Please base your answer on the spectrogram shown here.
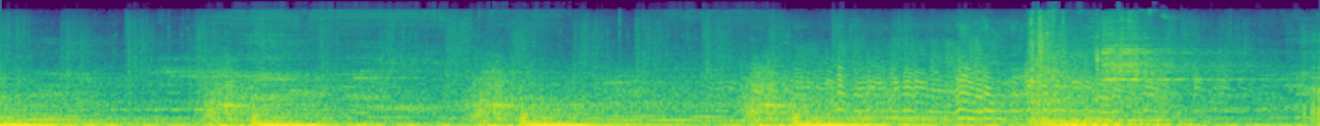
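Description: Insect-like buzzing of a mosquito in the dark fantasy game Darkest Dungeon, a steady drone that swells and fades in waves over layered game music and ambience, with no voice.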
